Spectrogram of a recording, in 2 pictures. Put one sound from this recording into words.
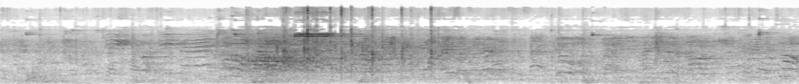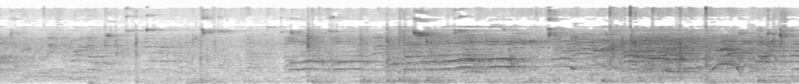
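A crowd murmurs and cheers in a large echoing gym.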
